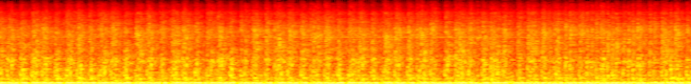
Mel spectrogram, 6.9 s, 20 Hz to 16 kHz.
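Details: First start of a 360 small-block stroker in a 1978 Dodge Warlock truck, idle turned up: deep, strong, even V8 rumble and crisp revving, no misses or knocks. Healthy, with 75 psi oil pressure at idle (high-volume pump) and just over 80 when revved.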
